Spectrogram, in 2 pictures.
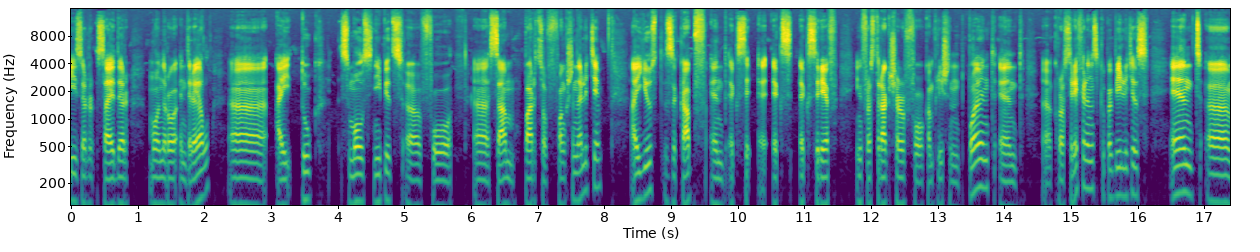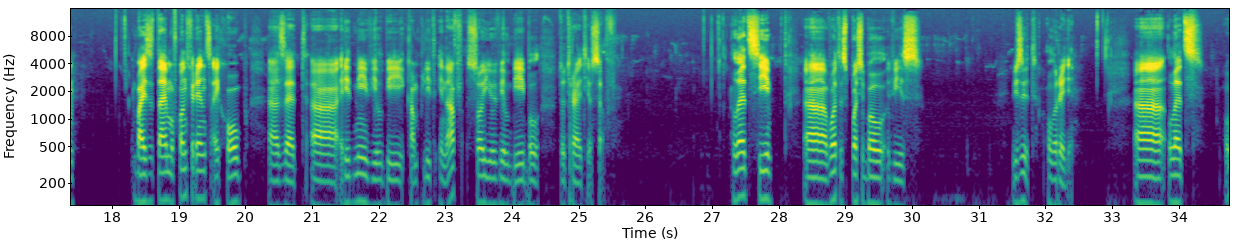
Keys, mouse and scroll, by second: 26.8 n, 28.8 ctrl+a, 29.1 ctrl+space, 29.6 ctrl+w, 30.3 Return, 33.0 ctrl+p, 33.6 ctrl+z, 34.6 super+o.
